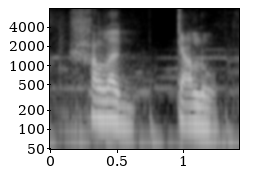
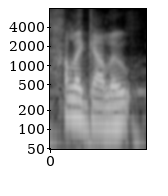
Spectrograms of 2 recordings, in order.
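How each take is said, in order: First: The name is said in a put-on accent. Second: The name is said in his normal accent.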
